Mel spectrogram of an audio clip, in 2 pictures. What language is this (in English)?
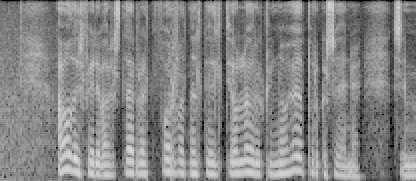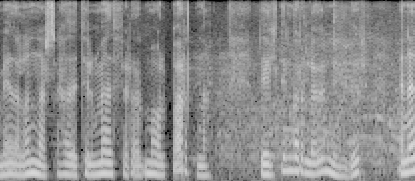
Icelandic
